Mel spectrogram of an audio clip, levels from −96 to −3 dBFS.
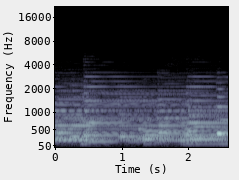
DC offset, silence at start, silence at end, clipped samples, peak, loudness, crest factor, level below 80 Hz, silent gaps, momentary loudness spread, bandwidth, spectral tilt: under 0.1%; 0 s; 0 s; under 0.1%; -22 dBFS; -39 LUFS; 16 dB; -82 dBFS; none; 7 LU; 5 kHz; -9.5 dB/octave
